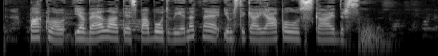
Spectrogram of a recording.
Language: Latvian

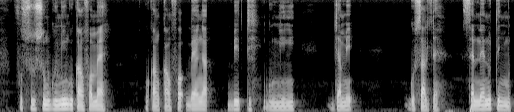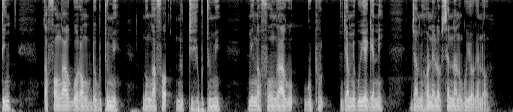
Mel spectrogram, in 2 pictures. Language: Gusilay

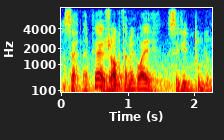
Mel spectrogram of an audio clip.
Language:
Portuguese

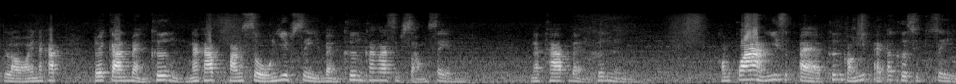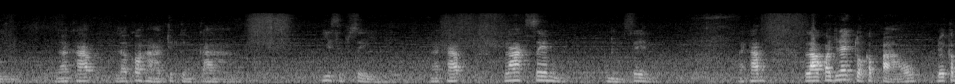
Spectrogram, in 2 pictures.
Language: Thai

